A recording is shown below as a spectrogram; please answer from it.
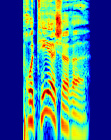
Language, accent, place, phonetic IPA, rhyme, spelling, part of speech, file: German, Germany, Berlin, [ˌpʁoˈteːɪʃəʁə], -eːɪʃəʁə, proteischere, adjective, De-proteischere.ogg
- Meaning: inflection of proteisch: 1. strong/mixed nominative/accusative feminine singular comparative degree 2. strong nominative/accusative plural comparative degree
